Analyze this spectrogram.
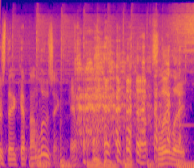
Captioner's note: laughter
